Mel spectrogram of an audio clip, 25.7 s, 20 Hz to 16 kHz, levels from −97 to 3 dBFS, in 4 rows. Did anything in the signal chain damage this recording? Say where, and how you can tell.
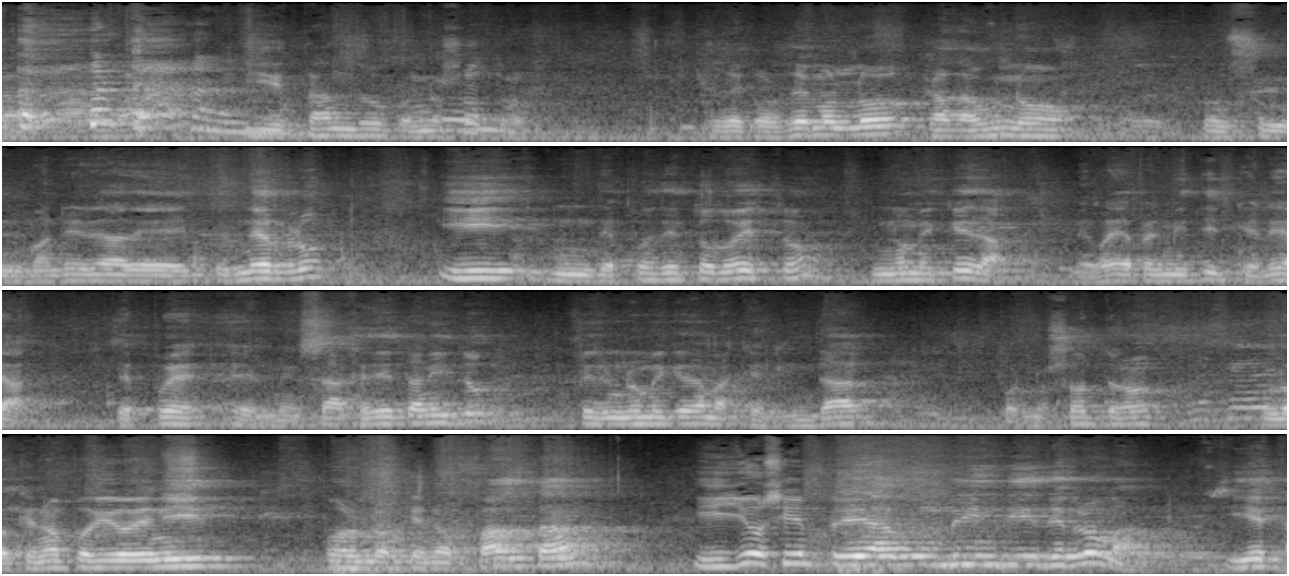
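No, nothing in the signal chain audibly damaged this audio. Listening across the whole clip, I can't point to any moment where the sound is disturbed by a fault at any stage.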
